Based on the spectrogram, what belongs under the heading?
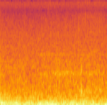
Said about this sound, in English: As I was saying, it is such a complex sound. You can hear the general hiss of thousands of tiny droplets hitting the ground at every second. That sound is obvious. But there's also the soft drumming of the rain on the roof.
